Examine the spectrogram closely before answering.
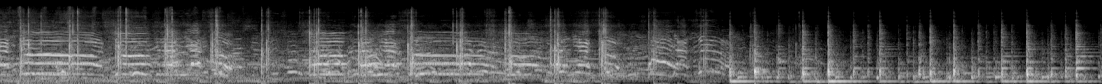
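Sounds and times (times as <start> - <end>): women singing together: 0.0 - 7.4
hand claps: 0.0 - 8.3.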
